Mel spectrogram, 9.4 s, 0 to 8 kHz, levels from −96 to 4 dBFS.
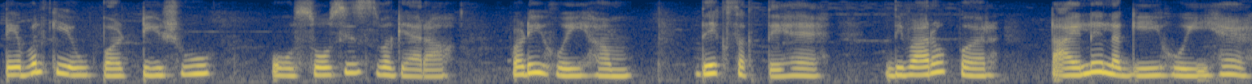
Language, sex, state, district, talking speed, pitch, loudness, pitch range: Hindi, female, Himachal Pradesh, Shimla, 120 wpm, 225 Hz, -18 LUFS, 210-255 Hz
